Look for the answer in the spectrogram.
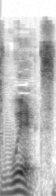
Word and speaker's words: Wicks: And I think you may have said that name wrong last week. In fact, it is Wicks, W-I-C-K-S, a graduate of Natomas High School.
